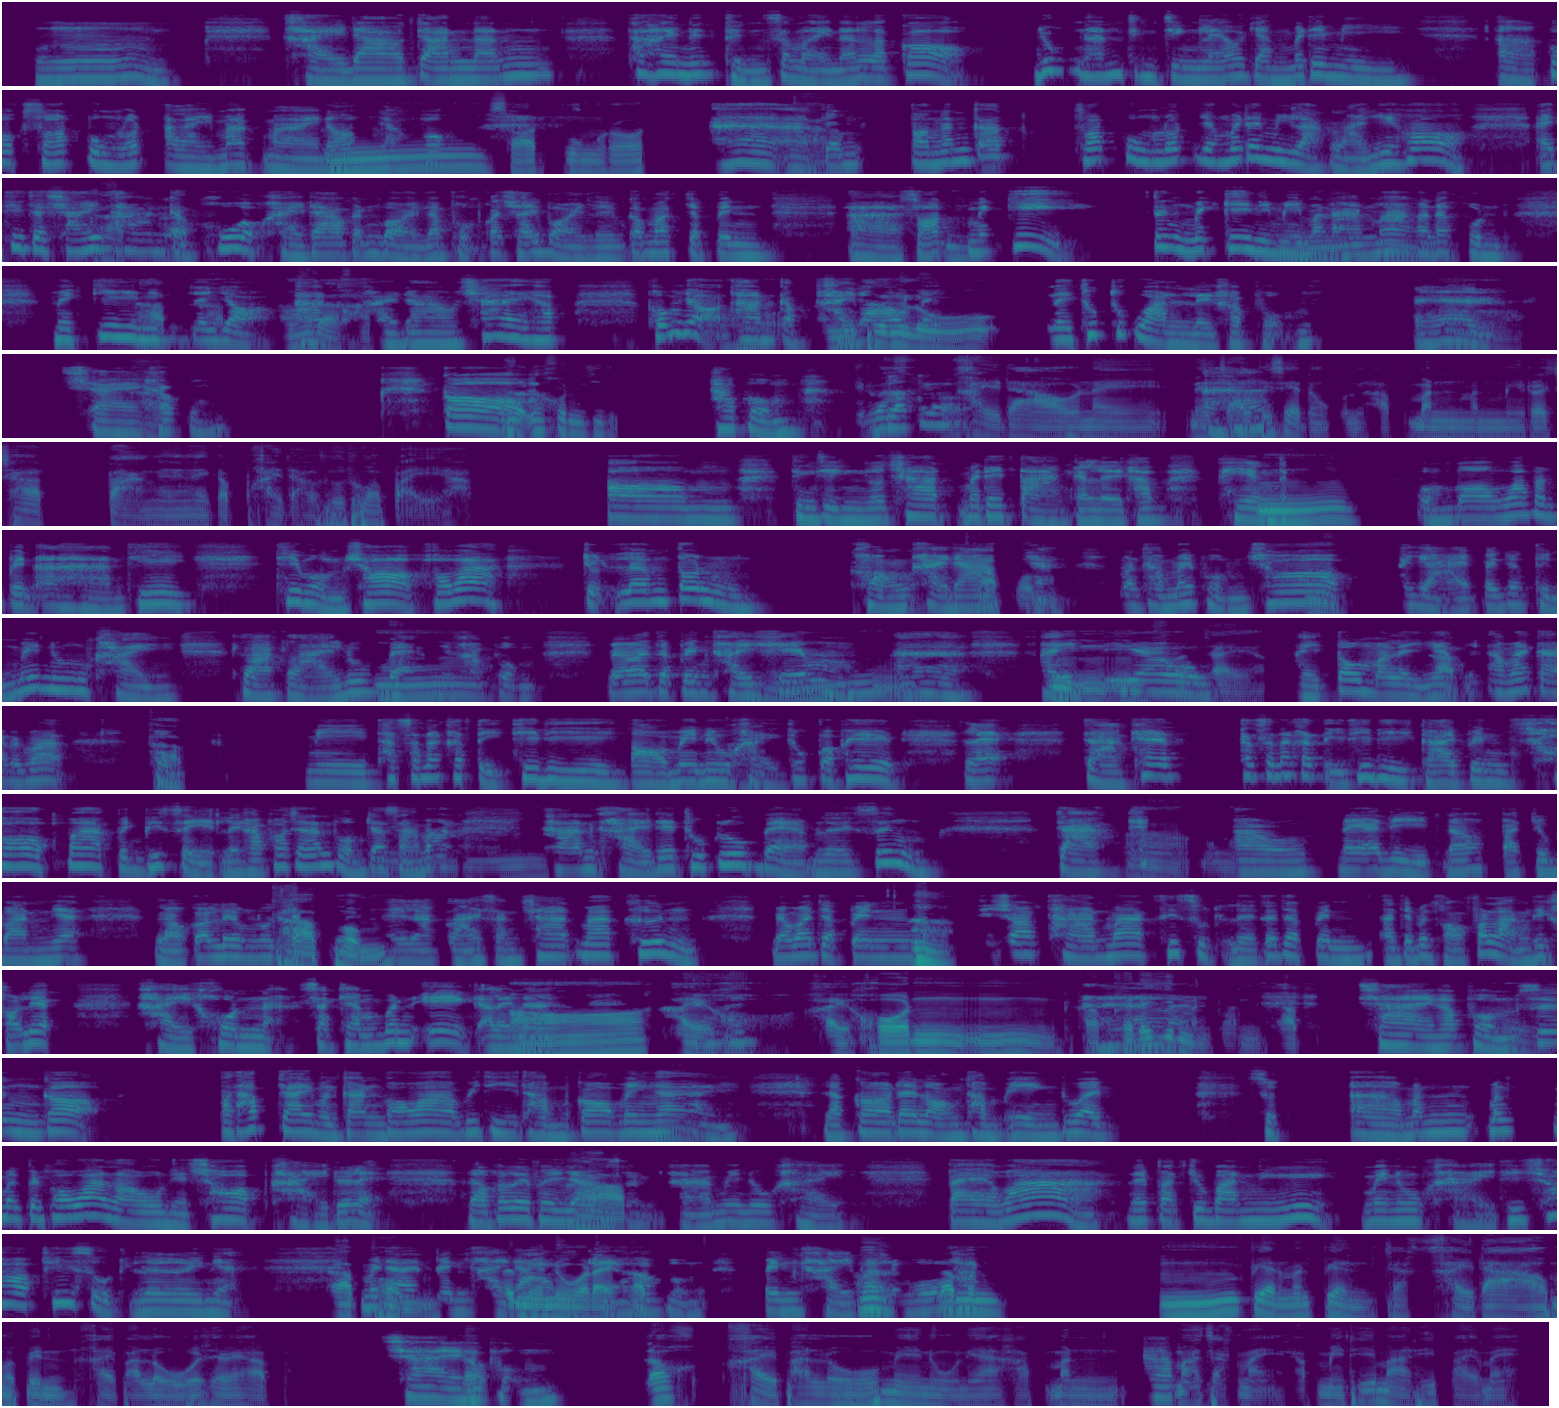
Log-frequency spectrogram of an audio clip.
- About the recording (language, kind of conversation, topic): Thai, podcast, อาหารที่คุณเติบโตมากับมันมีความหมายต่อคุณอย่างไร?
- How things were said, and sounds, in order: other background noise; in English: "scrambled eggs"; unintelligible speech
